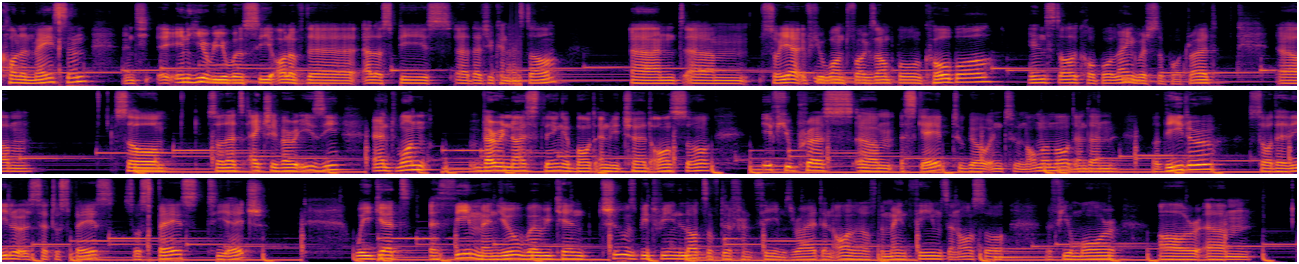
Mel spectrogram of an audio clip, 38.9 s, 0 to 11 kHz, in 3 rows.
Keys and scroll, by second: 0.5 Return, 1.6 Down, 2.2 Down, 2.3-5.5 Down, 6.0 Up, 6.4 Up, 7.0 Up, 7.7 Down, 8.3 Down, 8.6 Up, 8.8 Up, 9.1 Down, 9.3 Down, 15.4 Escape, 15.7 Escape, 15.9 Escape, 21.9 Escape, 27.3 space, 29.6 Down, 30.6-32.7 typing, 33.5 Down, 33.8 Down, 34.7 Up, 36.2 Down, 36.8 Up, 37.1-37.9 typing, 38.5 Up.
